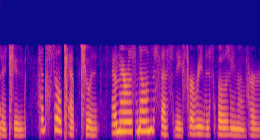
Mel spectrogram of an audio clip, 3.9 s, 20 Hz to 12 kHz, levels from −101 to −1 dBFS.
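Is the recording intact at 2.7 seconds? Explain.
No. At 2.7 seconds, as across the whole clip, the speech passes through an LPC-10 vocoder. Each frame is resynthesised from a pulse train or noise through a short all-pole filter, giving a buzzy, robotic sound with nothing above 3.9 kHz, consistent with a 2.4 kbit/s rate.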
